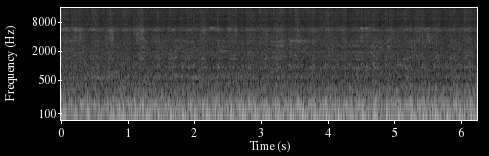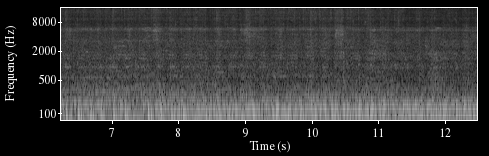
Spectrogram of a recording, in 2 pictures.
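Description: Fixed-gear bicycle spinning on indoor rollers: the tyre and roller drums running with a steady low rumble, pulsing quickly and evenly as the rider pedals.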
